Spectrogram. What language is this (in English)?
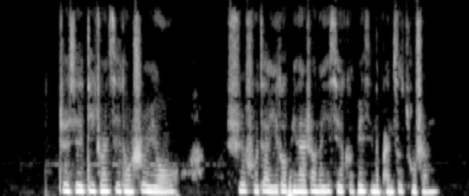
Chinese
